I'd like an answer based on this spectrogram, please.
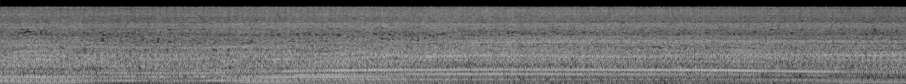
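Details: Mercedes 350 CDI with OM642 diesel idling, then blipped twice: metallic rattle over the idle hum, attributed to the high pressure fuel pump.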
